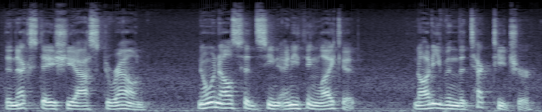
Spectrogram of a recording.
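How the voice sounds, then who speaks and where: A man's voice: medium pitch, normal speed, slight background noise. A man hosting and reading scary stories aloud in short, suspenseful phrases, with casual asides. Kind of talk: storytelling with casual reactions between stories.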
